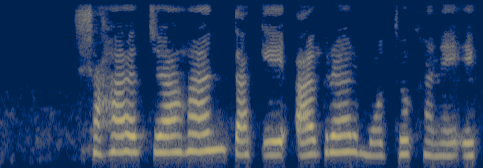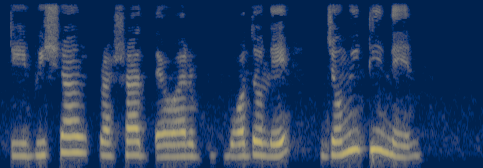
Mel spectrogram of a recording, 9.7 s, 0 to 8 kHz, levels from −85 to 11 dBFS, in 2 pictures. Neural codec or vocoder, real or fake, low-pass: none; real; 7.2 kHz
